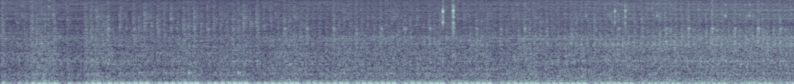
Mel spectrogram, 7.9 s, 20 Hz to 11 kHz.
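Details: Jeep Willys restarted after nearly 15 years unused, fuel system cleaned from tank to carburetor, started first try without choke, cold. Catches and settles into an even low idle about two beats a second with no knock or stumble; normal idle.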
